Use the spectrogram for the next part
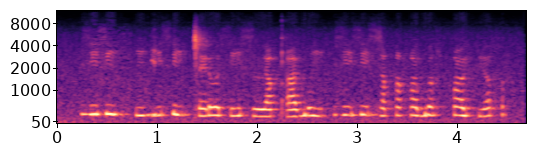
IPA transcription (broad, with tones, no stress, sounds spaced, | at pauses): z i˦˨ s i˦˨ pː i˩˥ ɡ i˩˥ s ɾ i˦˨ ǀ ɛ˩˥ ɾ ɤ˦˨ s i˩˥ s lː ə˩˥ qʼ ɛ˩˥ ɡʷ i˦˨ | z i˦˨ s i˦˨ s z ə˩˥ q ə˦˨ q u˦˨ ɡʷ i˦˨ χ q u˦˨ fʲ ɤ˩˥ χ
